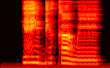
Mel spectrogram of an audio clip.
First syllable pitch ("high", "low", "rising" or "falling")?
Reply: falling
